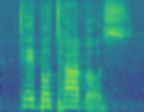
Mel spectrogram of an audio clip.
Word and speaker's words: te botamos: Anyway, they got Ricky Rosello to resign, and they chanted, "Ricky, te botamos." Ricky, we threw you out. Where's Anna? Did I pronounce that right? Ricky, te botamos. Is that right? Te botamos? – Yeah, okay.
